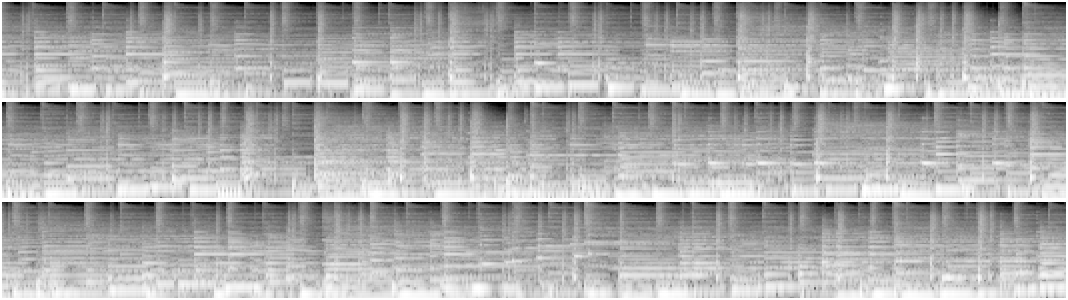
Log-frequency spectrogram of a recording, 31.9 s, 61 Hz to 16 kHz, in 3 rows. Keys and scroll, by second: 1.4 ctrl+z, 4.5 F4, 5.1 F4, 6.6 F4, 7.9 F4, 8.7 F4, 9.8 4, 10.0 F4, 13.2 F4, 18.0 F4, 20.1 F4, 23.4 ctrl+z, 24.7 F4, 25.9 F4, 26.9 F4.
